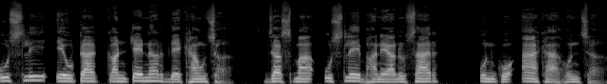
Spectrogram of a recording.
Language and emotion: Nepali, neutral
